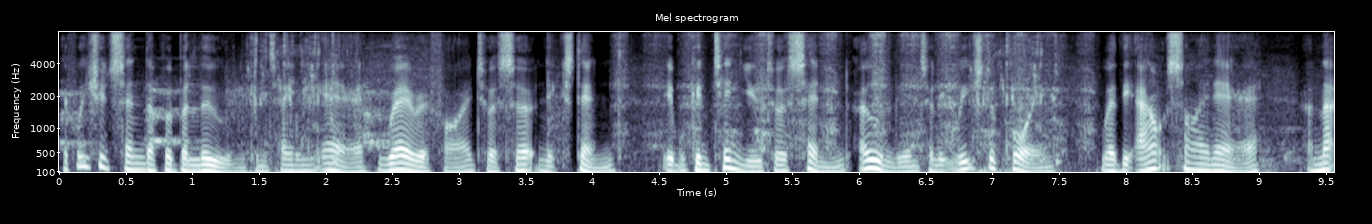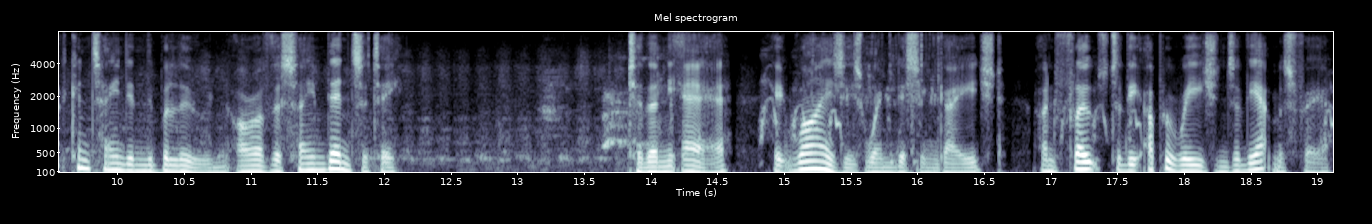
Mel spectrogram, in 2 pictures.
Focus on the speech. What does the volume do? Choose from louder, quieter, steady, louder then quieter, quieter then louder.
steady.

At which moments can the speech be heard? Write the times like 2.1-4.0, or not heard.
0.0-12.1, 13.8-19.0.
